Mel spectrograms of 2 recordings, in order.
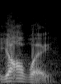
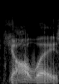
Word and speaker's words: Yahweh: This real name, pronounced Yahweh. I'm sure I'm not saying that exactly right. I think you have to a little bit of a guttural sound at the beginning. Yahweh, something like that.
